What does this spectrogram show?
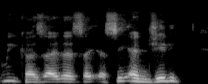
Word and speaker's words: Ngidi: That's how you pronounce his name? Ngidi? Yeah, no, it's fine. It's Yeah, fine. well, if I pronounce it wrong, you have to correct me because I see Ngidi.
